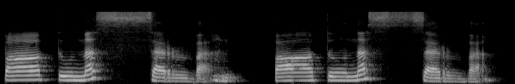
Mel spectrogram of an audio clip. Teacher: we pronounce that visarga like nas. We pronounce it the same as the S sound following. So it becomes patunasarva, patunasarva.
